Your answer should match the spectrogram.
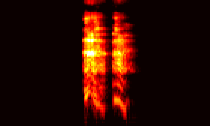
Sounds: Throat clearing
